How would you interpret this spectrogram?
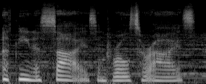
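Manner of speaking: normal talking voice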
